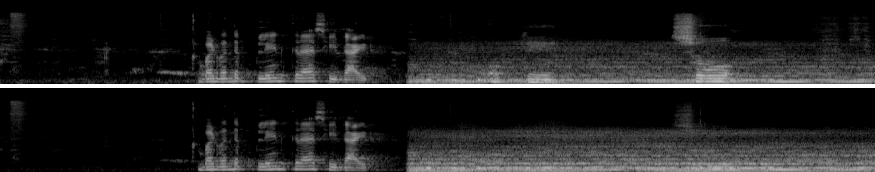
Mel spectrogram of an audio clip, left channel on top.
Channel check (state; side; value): normal; both; correlation 0.66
